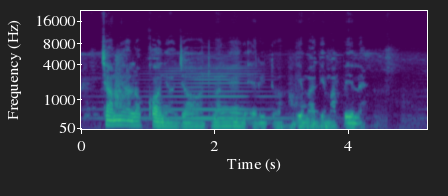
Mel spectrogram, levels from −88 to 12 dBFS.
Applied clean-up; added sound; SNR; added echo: none; Bowed string instrument; 13 dB; none.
